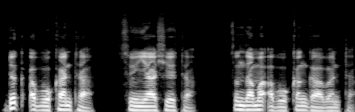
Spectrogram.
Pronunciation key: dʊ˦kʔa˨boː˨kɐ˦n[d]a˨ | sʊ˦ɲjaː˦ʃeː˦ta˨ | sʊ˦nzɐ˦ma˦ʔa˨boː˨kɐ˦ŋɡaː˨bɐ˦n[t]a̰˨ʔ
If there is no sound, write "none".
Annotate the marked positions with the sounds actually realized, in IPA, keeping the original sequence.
t, t

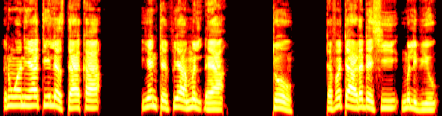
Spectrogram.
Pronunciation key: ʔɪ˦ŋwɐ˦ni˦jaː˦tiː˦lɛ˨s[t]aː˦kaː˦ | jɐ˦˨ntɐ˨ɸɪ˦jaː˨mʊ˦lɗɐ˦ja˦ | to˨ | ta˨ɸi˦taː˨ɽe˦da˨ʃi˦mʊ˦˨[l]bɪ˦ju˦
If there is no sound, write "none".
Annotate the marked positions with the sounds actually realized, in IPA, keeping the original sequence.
t, l

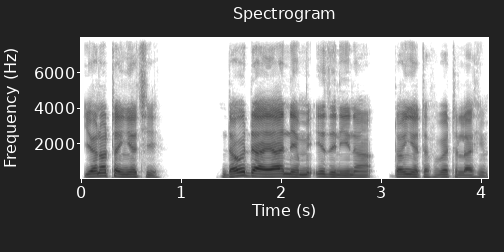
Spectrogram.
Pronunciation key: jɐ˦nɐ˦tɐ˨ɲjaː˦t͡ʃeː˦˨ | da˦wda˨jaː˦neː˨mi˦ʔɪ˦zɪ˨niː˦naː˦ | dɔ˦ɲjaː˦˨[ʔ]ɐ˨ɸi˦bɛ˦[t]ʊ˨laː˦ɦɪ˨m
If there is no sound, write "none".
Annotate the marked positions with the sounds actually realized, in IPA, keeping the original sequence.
t, t

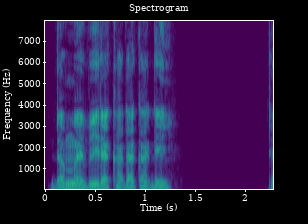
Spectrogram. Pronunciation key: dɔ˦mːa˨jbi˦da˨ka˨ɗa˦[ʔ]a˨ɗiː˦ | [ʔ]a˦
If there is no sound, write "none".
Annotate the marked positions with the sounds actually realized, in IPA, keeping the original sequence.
k, t

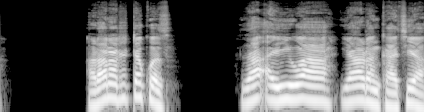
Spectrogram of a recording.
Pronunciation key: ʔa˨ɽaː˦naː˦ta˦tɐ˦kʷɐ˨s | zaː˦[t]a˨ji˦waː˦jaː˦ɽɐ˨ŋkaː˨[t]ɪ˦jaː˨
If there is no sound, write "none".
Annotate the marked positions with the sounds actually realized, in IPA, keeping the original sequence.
ʔ, t͡ʃ

